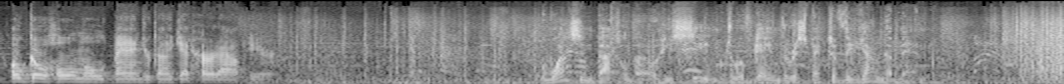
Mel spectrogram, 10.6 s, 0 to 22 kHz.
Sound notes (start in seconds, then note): 1.5 guns firing; 9.4 guns firing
